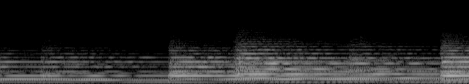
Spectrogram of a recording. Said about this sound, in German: Das sind dann die Heimatglocken.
